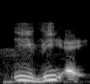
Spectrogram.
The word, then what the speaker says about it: Ewa: v's put together um anything with a W here is pronounced with a V so it's a town that's spelled Ewa but they call it ever Eva that's how they pronounce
